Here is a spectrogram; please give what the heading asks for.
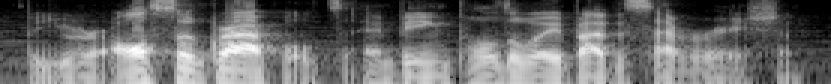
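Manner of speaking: usual speaking voice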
